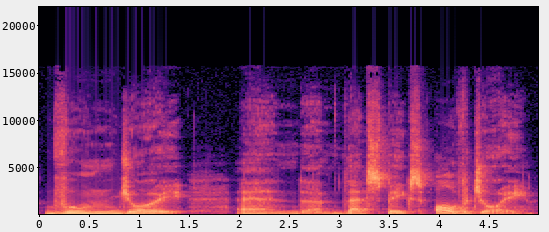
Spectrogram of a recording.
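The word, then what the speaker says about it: Wunjo: letter here that's well no one knows how exactly it was pronounced but it's thought to be pronounced voon joy and that speaks of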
